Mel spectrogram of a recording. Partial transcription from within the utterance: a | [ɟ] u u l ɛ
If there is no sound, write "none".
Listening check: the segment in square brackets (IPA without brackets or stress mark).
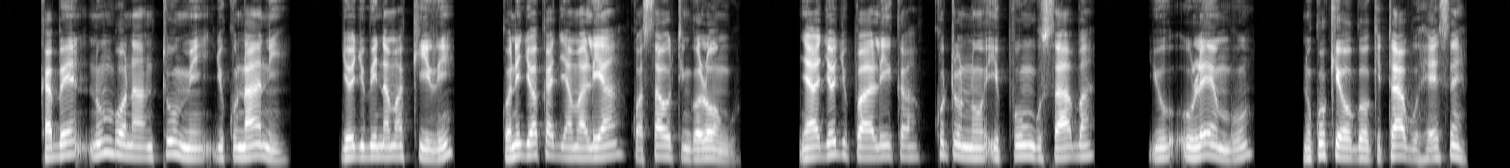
ɟ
